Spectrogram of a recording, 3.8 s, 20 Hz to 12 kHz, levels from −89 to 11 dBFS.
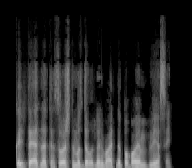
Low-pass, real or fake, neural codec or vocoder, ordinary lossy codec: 10.8 kHz; fake; codec, 24 kHz, 0.9 kbps, WavTokenizer, large speech release; AAC, 32 kbps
